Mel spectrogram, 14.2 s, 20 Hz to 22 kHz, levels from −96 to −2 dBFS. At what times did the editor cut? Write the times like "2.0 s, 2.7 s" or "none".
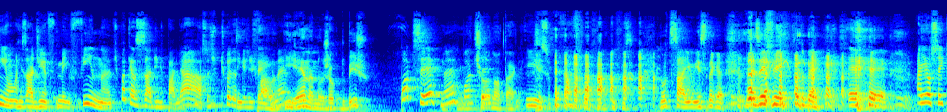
3.5 s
